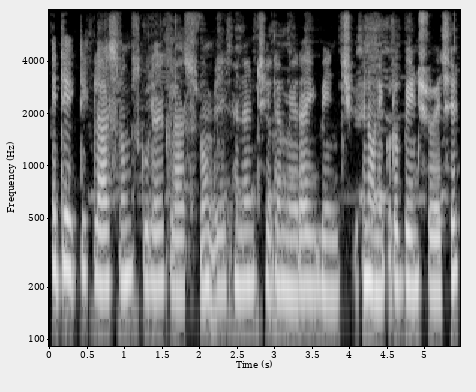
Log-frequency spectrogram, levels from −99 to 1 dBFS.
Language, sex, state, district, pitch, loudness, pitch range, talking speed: Bengali, female, West Bengal, Kolkata, 205 Hz, -19 LUFS, 195-215 Hz, 175 wpm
